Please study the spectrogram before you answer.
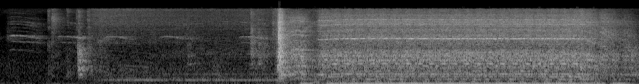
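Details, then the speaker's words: Fiat 500 Abarth engine swapped into Dallara, unrun over six months, no fuel in rail: after faint clicks the starter spins at an even, hollow, light beat with no compression strokes; hydraulic valve actuators bled down. "you notice what it's cranking it it doesn't sound right something that's got no compression"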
